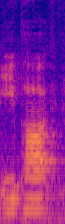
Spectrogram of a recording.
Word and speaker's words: Epoch: get that in an Epoch so not two but you know to get like eight to ten in an Epoch epic it's pronounced epic uh so people that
